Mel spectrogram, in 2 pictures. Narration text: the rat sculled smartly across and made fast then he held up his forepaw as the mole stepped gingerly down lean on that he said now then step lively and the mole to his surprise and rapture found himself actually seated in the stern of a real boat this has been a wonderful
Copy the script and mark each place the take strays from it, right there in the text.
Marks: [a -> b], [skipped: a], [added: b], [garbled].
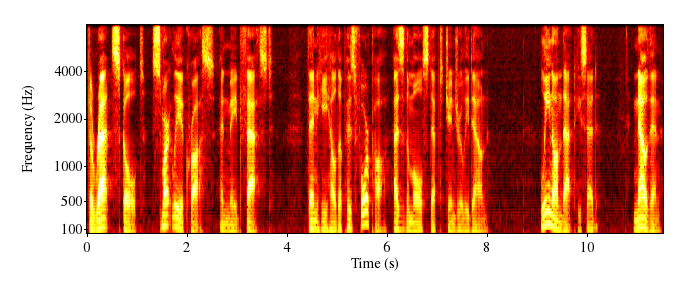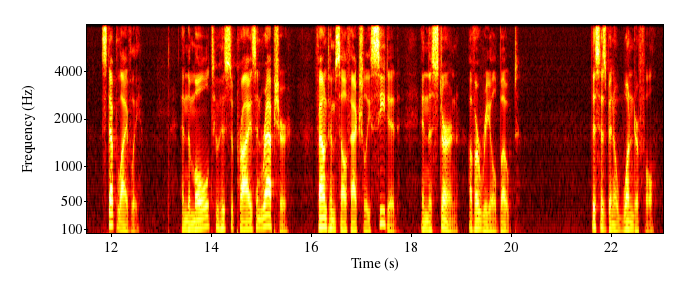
the rat sculled smartly across and made fast then he held up his forepaw as the mole stepped gingerly down lean on that he said now then step lively and the mole to his surprise and rapture found himself actually seated in the stern of a real boat this has been a wonderful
